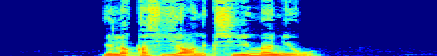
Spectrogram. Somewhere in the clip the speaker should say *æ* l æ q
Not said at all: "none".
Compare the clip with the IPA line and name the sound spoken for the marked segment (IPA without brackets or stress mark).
i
